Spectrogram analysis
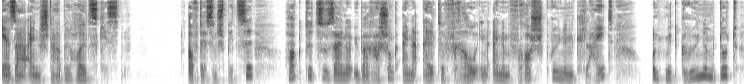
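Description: Lively male storyteller, husky voice. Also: medium pitch, measured pace, no room sound, studio quality. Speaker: narrator. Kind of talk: children's radio story reading.

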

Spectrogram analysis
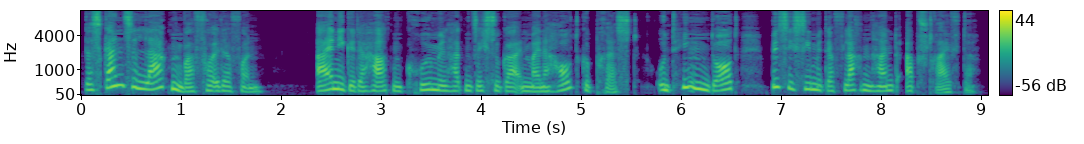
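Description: A woman narrating a children's story in the first person, expressive and animated. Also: mid-range voice, moderate pace, no room sound, studio quality. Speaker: audiobook reader.

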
